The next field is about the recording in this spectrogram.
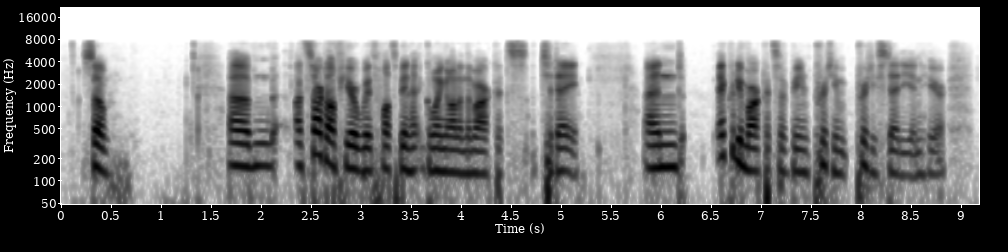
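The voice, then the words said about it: Slightly scratchy voice. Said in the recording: “my voice is a little scratchy at some point through this audio ... I've been pretty much speaking all day”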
